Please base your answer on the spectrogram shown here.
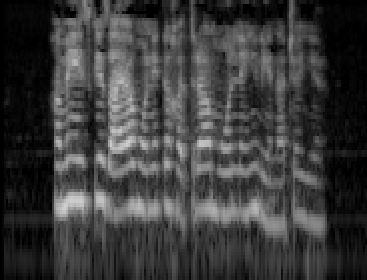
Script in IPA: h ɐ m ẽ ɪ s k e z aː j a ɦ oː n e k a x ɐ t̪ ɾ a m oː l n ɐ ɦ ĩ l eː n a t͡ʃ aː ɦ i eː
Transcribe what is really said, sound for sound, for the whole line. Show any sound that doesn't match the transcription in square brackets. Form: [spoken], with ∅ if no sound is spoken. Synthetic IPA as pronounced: h ɐ m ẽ ɪ s k e z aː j a ɦ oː n e k a x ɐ t̪ ɾ a m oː l n ɐ ɦ ĩ l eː n a t͡ʃ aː ɦ i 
